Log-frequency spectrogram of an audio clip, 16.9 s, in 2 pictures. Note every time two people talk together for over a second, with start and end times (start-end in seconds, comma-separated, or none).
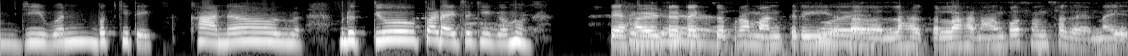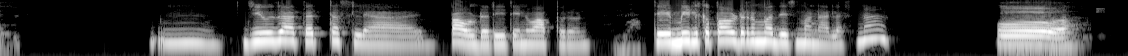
none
